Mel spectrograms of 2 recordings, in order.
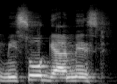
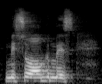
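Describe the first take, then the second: First: The middle syllable has an 'a' vowel as in cat. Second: The middle syllable has a short 'uh' vowel. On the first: The speaker calls it wrong. "ऐसे नहीं बोलना है" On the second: The speaker calls it right. "मिसोगमिस्ट बोलना है सबने"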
